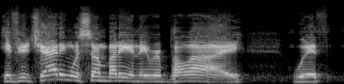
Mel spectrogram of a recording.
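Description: A middle-aged man co-hosting a casual show, reading slang out loud with jokes and a mock Irish accent. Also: fairly high pitch, lively intonation, normal speed. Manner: joking, puts on a playful Irish accent for the sample sentences. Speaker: co-host.

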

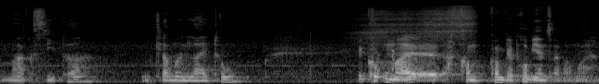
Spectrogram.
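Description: A man's voice: low-pitched, normal speed, darkish tone. A man hosting a podcast on location, chatting casually and playfully with a hesitant, informal delivery. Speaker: podcast host. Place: indoor office corridors and rooms. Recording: roomy echo with faint background noise.

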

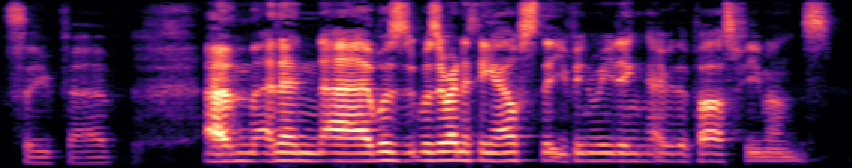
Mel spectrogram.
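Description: A man's voice: medium pitch, fairly even intonation, moderate pace. A man hosting a casual interview, responding in short, agreeable and encouraging phrases. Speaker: podcast host, interviewer.

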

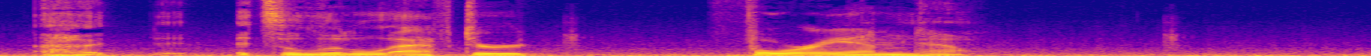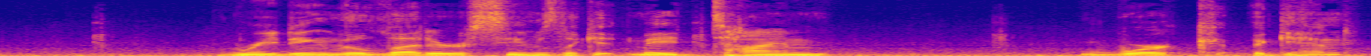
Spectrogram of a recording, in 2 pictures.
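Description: A man's voice: medium pitch, a little mellow, slight background noise, natural voice. An actor playing a bewildered, sardonic, sweary man alone at night, muttering hesitantly in an audio drama monologue. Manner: hesitant, muttering, dryly sarcastic. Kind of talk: audio drama monologue, recorded-diary delivery.

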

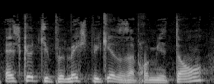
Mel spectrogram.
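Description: A man's voice: mid-range voice, expressive, a little fast, a little mellow, slightly rough. A man hosting a casual cooking interview, chatting in a rambling, teasing, playful way. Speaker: host interviewing a cook. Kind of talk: casual, joking chat. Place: indoors, in his own home kitchen.

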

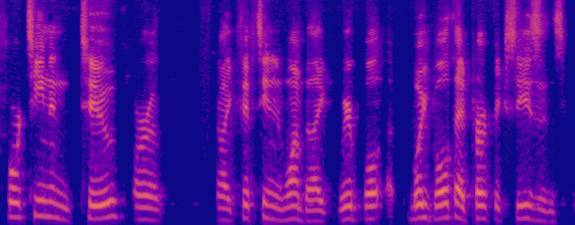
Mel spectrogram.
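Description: A young man with a slightly raised pitch, talking loosely, cursing and breaking into laughter between stories. His voice sounds dry and close, with no room around it. He comes across as a casual podcast co-host. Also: fairly even intonation, moderate pace, mellow, dry recording, highs cut off. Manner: rambling, laughs often, swears freely. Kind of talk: casual chat.

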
